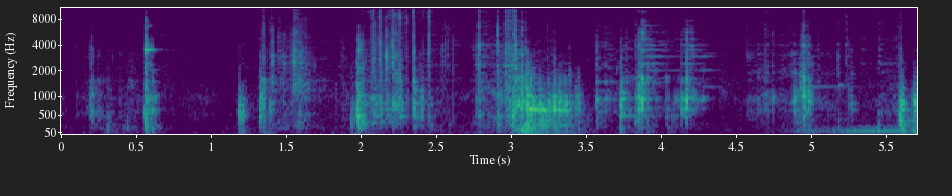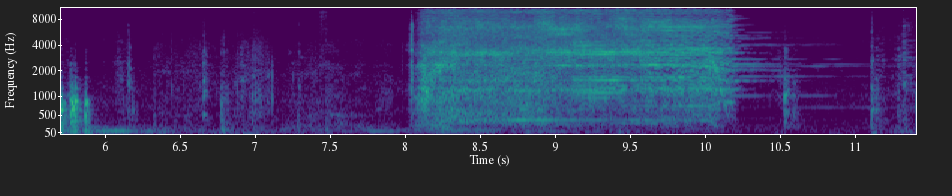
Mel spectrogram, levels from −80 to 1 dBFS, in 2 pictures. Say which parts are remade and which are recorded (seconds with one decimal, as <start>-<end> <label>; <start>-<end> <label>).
0.0-2.4 recorded; 2.4-3.1 remade; 3.1-4.4 recorded; 4.4-5.0 remade; 5.0-7.4 recorded; 7.4-8.7 remade; 8.7-11.4 recorded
